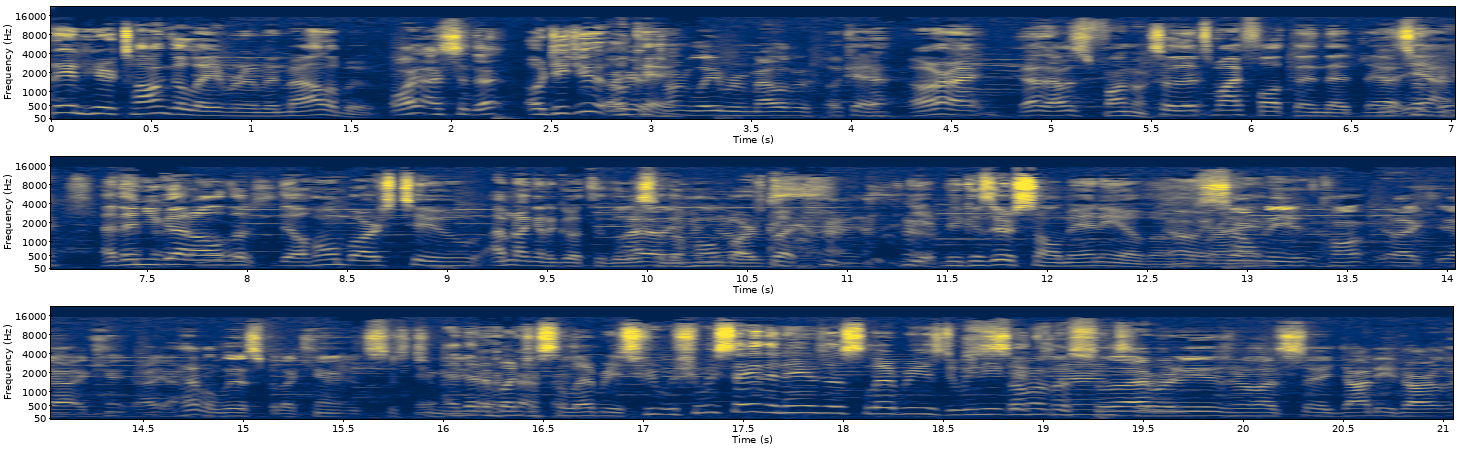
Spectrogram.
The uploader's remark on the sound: On this episode we come to you live from The Bamboo Club in Long Beach, California.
